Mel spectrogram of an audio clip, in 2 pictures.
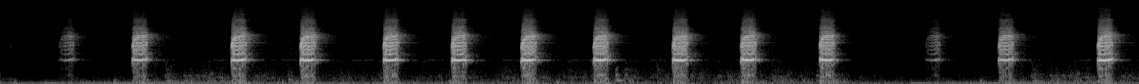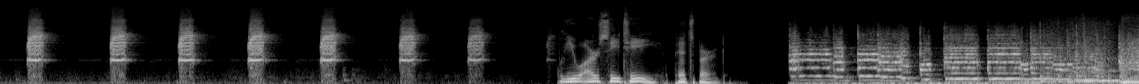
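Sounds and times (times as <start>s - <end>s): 
green tree frog calling with nasal honking notes: 0.6s - 1.7s, 2.3s - 8.6s, 9.2s - 10.4s, 11.0s - 17.0s
speech: 17.0s - 18.7s, 19.9s - 22.6s.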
